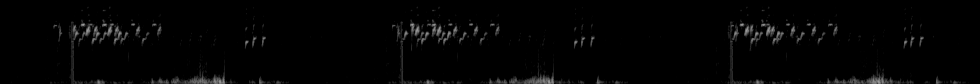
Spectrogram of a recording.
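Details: European goldfinch 'btbta' song, a stimulating recording for silent goldfinches: three identical bursts of quick, high, jingling twitter roughly every three and a half seconds, with low rumbles after each.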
